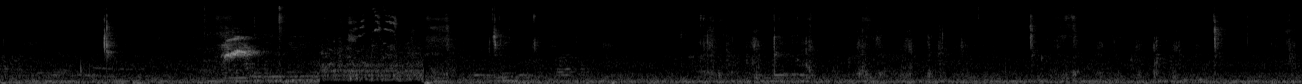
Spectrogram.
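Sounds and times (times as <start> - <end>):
chewing with wet mouth clicks: 4.8 - 13.0.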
